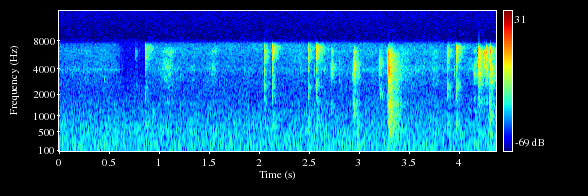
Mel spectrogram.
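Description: Faint computer keyboard and mouse clicks: about half a dozen separate short clicks, the loudest a little past three seconds in, as the text in a code editor is selected to be pasted over.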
